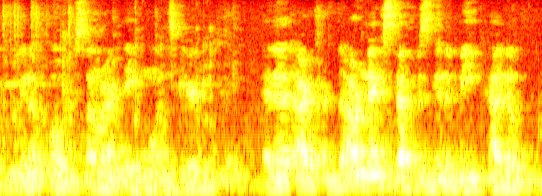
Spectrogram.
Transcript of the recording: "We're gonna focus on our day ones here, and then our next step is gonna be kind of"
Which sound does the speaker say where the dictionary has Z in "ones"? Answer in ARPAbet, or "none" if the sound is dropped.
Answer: S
